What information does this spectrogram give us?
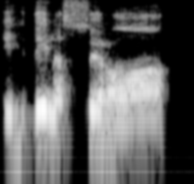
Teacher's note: صاد کو ڈبل کریں گے، زور دیں گے، تو صاد کے نیچے زیر ہے تو اہدنا السی. پھر را کو موٹا پڑھیں گے کیونکہ را کے اوپر زبر ہے، اور پھر الف آگے آنے کی وجہ سے 2 حرکت تک لمبا کریں گے، اہدنا الصراط.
